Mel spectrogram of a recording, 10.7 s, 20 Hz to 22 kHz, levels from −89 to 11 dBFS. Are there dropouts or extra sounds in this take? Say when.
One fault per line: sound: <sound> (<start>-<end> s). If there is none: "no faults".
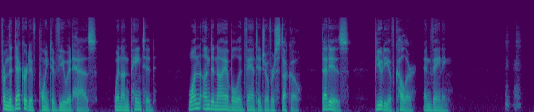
sound: sniff (10.1-10.5 s)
